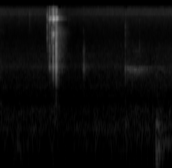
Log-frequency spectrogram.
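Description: A single short, sharp click about two-thirds of a second in, with only quiet room tone around it.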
